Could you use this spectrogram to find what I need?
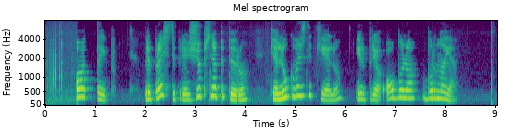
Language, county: Lithuanian, Vilnius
